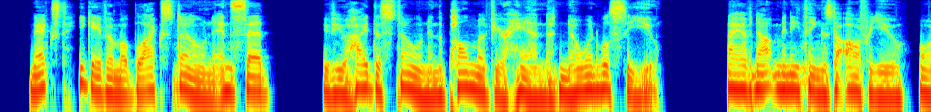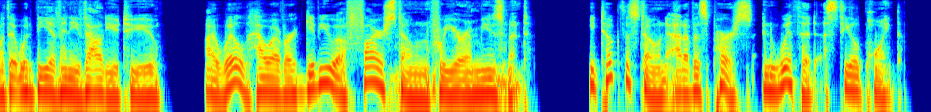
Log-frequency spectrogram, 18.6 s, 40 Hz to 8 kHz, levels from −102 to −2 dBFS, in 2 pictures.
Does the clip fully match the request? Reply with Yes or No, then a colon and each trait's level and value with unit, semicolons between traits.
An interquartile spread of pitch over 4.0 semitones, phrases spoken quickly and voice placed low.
Yes: average, 4.4 semitones; fast, 215 wpm; low, 100 Hz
